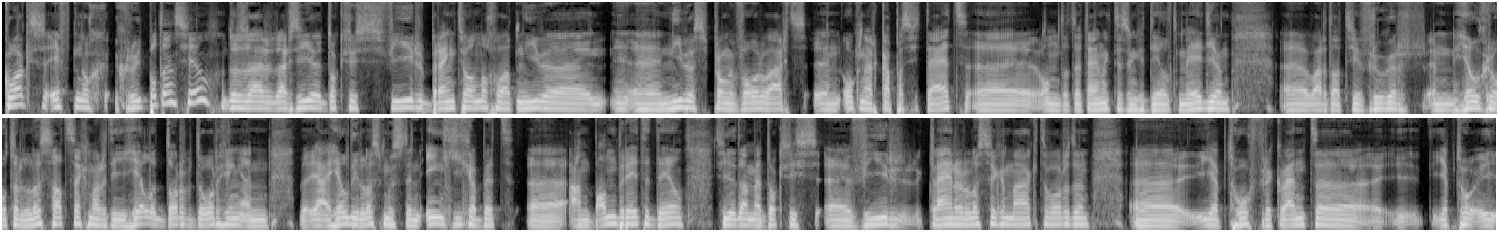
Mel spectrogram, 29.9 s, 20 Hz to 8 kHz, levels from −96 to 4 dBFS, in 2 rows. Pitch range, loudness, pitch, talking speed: 110-130 Hz, -19 LUFS, 120 Hz, 165 wpm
